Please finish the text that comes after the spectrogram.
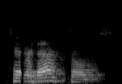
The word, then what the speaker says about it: pterodactyls: can't you ever hear pterodactyls going to the bathroom because the p is silent all right that's number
